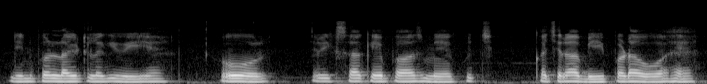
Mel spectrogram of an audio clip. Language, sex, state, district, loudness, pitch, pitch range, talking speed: Hindi, male, Uttar Pradesh, Saharanpur, -16 LUFS, 135 Hz, 125-140 Hz, 145 wpm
